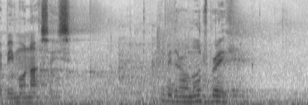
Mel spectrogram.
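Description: A man speaks quietly and tensely.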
